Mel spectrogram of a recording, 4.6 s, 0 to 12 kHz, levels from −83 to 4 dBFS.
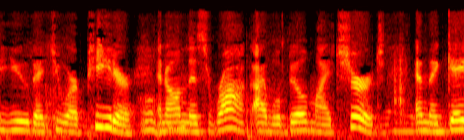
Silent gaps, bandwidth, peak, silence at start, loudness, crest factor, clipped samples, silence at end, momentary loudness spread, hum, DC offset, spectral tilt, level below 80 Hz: none; 9.8 kHz; -8 dBFS; 0 s; -24 LUFS; 16 dB; under 0.1%; 0 s; 6 LU; none; under 0.1%; -5.5 dB/octave; -54 dBFS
